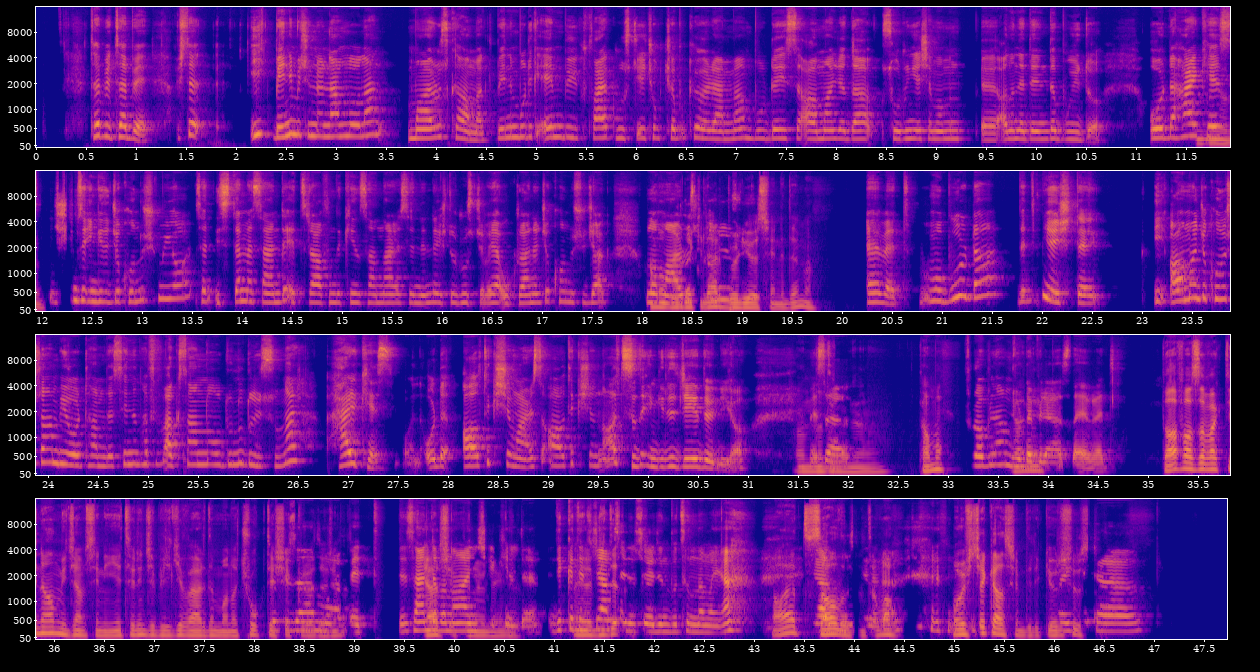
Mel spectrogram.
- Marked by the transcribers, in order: tapping; other background noise; distorted speech; chuckle
- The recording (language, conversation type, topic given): Turkish, unstructured, Sence öğrenmenin en eğlenceli yolu nedir?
